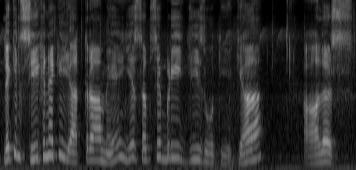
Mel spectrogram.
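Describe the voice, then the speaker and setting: A man's voice: high voice, animated, a little slow, a little hiss or hum. A man, an English teacher, giving an earnest motivational lesson, asking rhetorical questions and repeating key phrases.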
